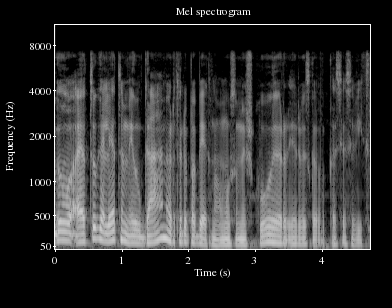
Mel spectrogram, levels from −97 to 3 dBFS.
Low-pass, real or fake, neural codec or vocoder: 7.2 kHz; fake; codec, 16 kHz, 16 kbps, FreqCodec, larger model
